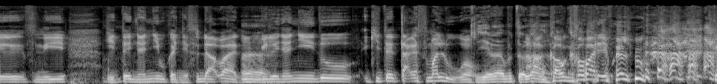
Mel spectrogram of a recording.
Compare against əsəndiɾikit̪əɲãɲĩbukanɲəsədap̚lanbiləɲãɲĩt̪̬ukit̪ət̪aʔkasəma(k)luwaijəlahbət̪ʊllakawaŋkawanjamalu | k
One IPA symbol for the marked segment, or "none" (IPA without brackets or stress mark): none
